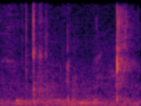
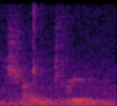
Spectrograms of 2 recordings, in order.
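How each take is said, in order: First: The word begins with a K sound. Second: The word begins with a CH sound. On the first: The speaker calls it right. "in science that's pronounced chytrid" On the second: The speaker calls it wrong. "It looks like it should be chitrid"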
